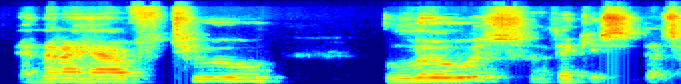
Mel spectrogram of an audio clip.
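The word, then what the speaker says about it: Lew's: good reel uh and then I have two Loos I think that's how you say it l-e-w-s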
